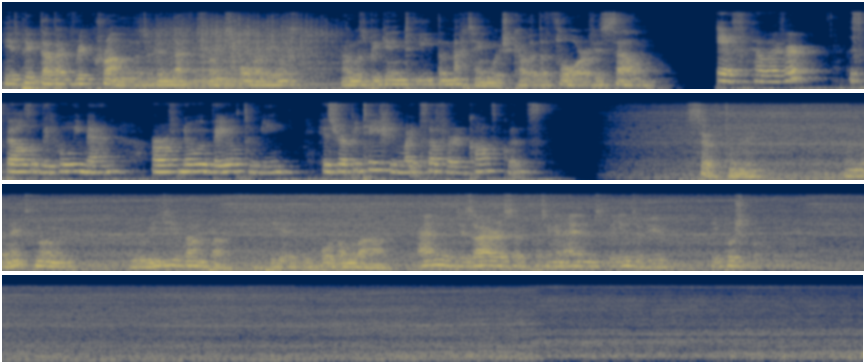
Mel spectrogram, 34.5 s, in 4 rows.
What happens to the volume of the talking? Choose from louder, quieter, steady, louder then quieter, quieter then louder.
steady.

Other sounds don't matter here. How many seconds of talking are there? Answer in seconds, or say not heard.
23 s.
